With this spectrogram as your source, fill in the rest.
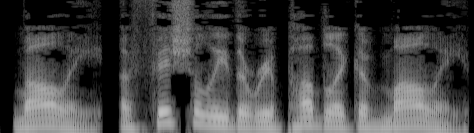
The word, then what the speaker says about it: Mali: Mali, listen, French pronunciation, Mali, officially the Republic of Mali, French, République du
